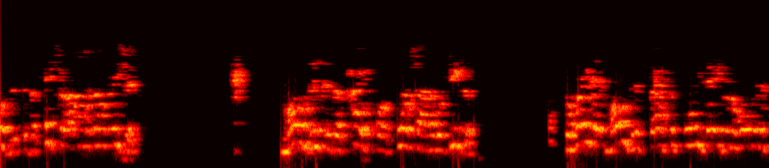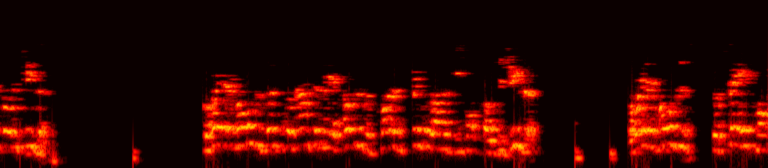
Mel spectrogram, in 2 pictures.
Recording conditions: poor sound quality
